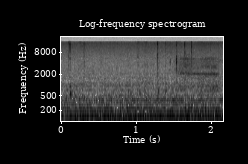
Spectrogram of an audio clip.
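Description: Faint computer keyboard typing, a few light keystrokes over a low steady room hum.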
